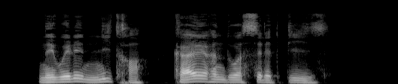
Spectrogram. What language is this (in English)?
Breton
